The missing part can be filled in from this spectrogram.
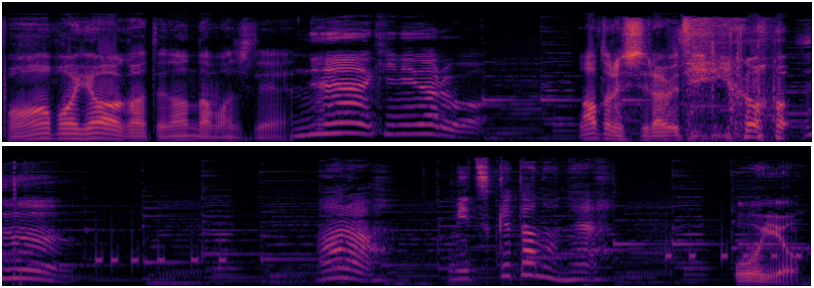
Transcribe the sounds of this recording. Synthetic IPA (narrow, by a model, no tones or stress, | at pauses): b̥aːbajaːɡat̪ːe̞nãnd̪amaʑid̪e̞̰nekʲiɲ̟inaɾɯ̟βa | ãt̪oɾʲiɕiɾabe̞t̪eijoɯ̟̃ | maɾa | mʲit͡sɨ̥ke̞t̪anone̞ | oːḭjo̰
